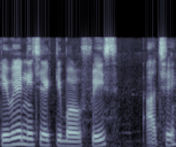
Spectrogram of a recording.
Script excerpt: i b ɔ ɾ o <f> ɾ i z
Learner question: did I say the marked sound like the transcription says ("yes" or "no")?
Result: yes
